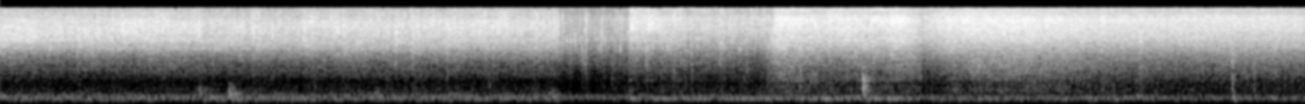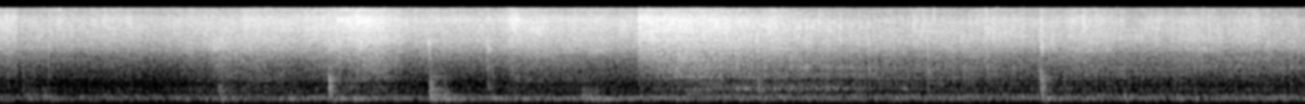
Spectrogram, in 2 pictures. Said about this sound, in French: De la viande qui rissole, des légumes jetés dans une casserole et puis l'eau bouillante qui vient recouvrir tout ça.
